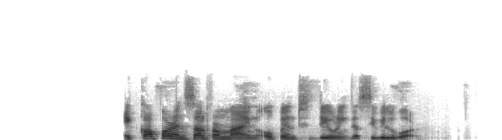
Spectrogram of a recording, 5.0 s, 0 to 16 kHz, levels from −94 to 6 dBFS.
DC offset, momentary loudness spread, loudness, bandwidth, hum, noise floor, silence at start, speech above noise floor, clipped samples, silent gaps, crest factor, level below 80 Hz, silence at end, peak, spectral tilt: under 0.1%; 8 LU; -17 LUFS; 7.4 kHz; none; -68 dBFS; 1.25 s; 51 dB; under 0.1%; none; 18 dB; -62 dBFS; 0.9 s; -2 dBFS; -5.5 dB/octave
